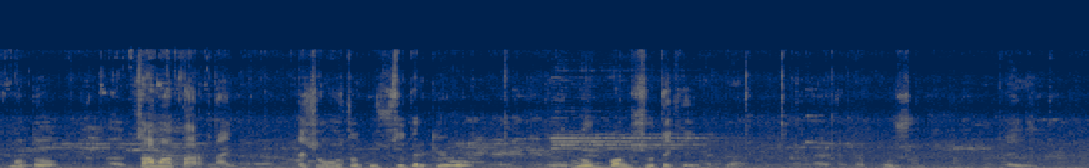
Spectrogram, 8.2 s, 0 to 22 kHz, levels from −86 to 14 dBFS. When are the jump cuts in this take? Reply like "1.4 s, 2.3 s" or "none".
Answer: none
